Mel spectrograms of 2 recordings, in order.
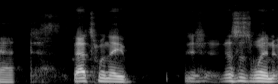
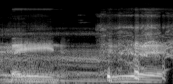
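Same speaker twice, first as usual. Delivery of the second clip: loud, drawn-out two-word grunt; hammed-up brute repeating an order; mock dumb-henchman voice; dim henchman Bane; 3 semitones higher, 4 dB louder, slower than usual. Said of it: "That just speaks in two-word sentences".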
